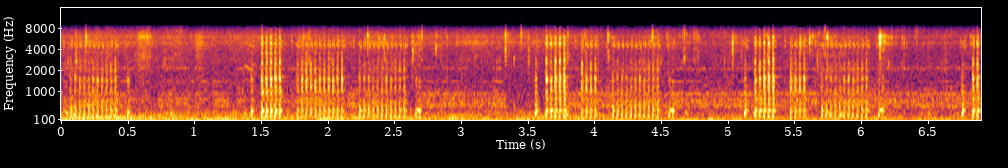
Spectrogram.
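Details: Growls come from 23-day-old Boston Terrier puppies: a run of short, raspy, grunting pulses repeated irregularly throughout, over a low steady hum.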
